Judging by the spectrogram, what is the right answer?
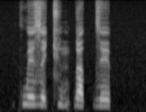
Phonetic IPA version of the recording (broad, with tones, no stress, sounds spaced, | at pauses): k w e˧ z ɛ̰˧˨ t͡ɕ ṵ˧˨ m ɗ a˨˩ t̚ z e˨˩ p̚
